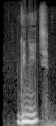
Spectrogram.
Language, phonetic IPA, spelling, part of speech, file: Russian, [ɡnʲitʲ], гнить, verb, Ru-гнить.ogg
- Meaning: 1. to rot, to go bad, to putrefy, to decompose, to decay 2. teeth to become carious 3. water to stagnate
